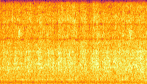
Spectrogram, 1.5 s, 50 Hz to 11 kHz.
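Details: 1952 Ford F1 truck with previous-owner rebuilt engine, not yet warmed up: steady, low idle with an even rhythmic pulse, no knocks or irregular beats; normal.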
